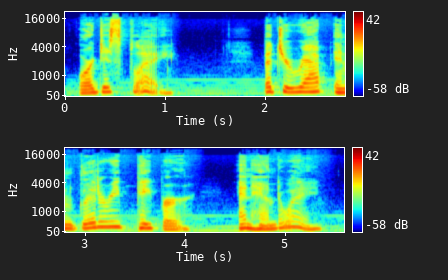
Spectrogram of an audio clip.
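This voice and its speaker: Music plays in the background as a woman speaks at a medium pitch. Her pace is fairly slow and her intonation lively. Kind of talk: mock nature documentary narration.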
